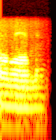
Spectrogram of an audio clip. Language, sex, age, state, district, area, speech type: Assamese, male, 30-45, Assam, Dhemaji, rural, conversation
